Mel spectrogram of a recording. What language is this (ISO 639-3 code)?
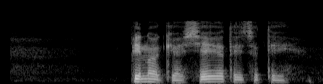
rus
